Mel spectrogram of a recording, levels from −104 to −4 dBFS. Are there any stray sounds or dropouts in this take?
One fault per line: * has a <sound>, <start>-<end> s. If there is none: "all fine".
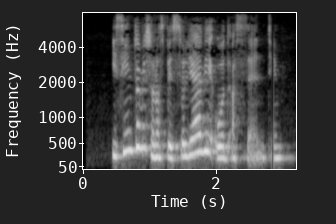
* has a dropout, 2.8-2.9 s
